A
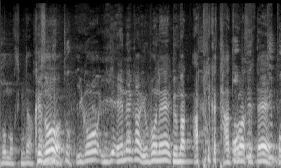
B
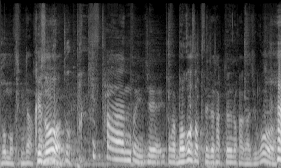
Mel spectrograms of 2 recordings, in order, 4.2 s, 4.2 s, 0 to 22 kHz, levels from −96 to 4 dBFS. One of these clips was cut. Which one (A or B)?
B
